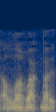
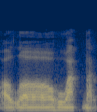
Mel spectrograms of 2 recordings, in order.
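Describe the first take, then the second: First: No added w and a short vowel after b. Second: A w sound is inserted before 'akbar'. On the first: The speaker calls it right. "Allah adalah yang maha agung" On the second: The speaker calls it wrong. "seolah-olah ada waw"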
